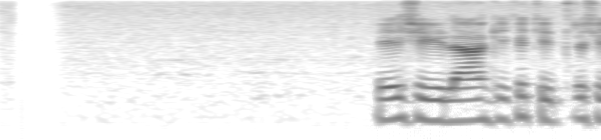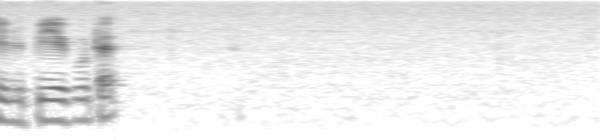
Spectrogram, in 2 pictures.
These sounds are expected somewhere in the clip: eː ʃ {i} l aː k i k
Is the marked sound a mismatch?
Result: yes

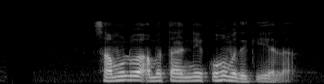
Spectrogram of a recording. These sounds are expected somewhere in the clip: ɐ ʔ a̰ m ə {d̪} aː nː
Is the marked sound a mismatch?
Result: yes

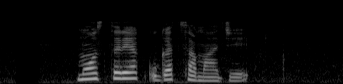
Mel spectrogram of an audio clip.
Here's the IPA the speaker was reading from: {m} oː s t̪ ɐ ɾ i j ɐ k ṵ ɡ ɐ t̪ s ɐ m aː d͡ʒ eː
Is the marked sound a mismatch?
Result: no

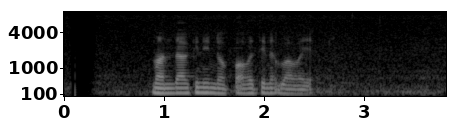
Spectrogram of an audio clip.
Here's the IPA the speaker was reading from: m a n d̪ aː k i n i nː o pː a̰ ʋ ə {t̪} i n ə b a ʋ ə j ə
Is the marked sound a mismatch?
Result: no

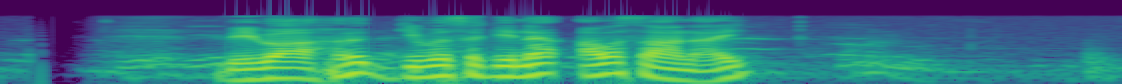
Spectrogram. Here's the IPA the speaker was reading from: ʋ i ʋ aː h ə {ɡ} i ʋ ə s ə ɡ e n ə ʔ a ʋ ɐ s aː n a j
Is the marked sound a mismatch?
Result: no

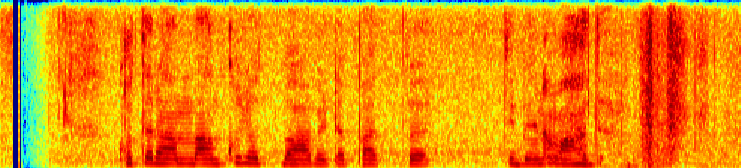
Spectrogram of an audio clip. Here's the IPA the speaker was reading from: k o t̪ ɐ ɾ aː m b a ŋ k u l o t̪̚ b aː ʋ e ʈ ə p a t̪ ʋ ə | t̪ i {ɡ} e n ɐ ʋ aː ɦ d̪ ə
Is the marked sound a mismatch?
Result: yes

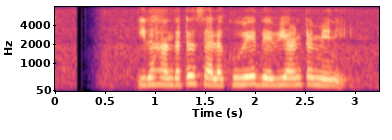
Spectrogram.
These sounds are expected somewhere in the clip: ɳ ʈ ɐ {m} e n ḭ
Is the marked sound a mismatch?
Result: no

